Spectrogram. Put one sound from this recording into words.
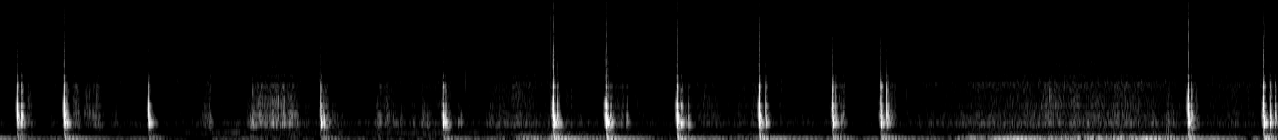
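Water rumbles and burbles softly underwater.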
